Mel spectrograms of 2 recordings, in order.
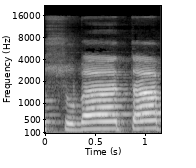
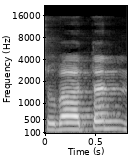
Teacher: دو زبر کے بعد الف ہے، یہاں پر وقف کریں گے تو سباتا پڑھیں گے، سباتن نہیں پڑھیں گے۔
